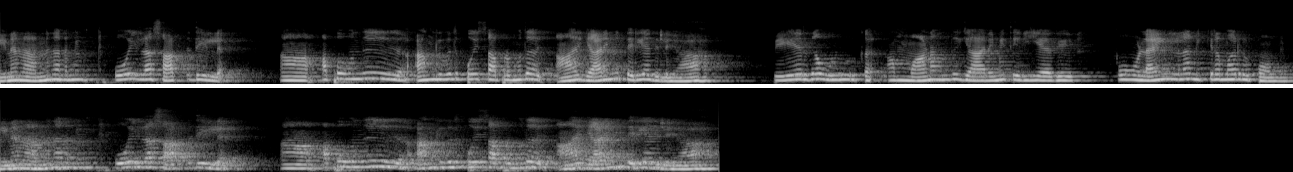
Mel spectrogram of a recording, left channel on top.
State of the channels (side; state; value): right; drops out; at 7.2 s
